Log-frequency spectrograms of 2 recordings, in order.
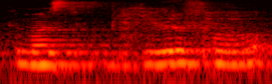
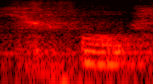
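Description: First: Said in the usual way. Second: "beautiful" repeated much softer, almost to herself; softer echo. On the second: Real, not acted. Teacher looking at her students, soft tender echo. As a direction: let "beautiful" fall away quietly, moved.

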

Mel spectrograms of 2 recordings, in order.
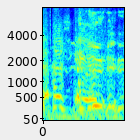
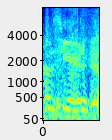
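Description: First: High, louder scared cry. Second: Laughing scared. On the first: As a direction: squeal it out in fright. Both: Real, not acted.

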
